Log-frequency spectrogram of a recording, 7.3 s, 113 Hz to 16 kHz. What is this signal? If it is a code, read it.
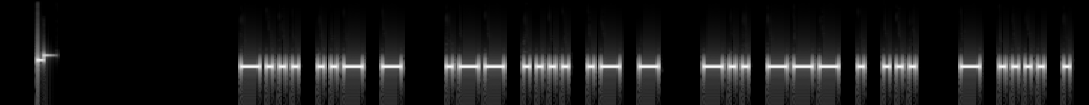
Morse code, heard as a keyed tone, about 28 wpm, 700 Hz. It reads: BUT WHAT DOES THE
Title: Sentences from Top 1000 Words - Review Part 2 - 28wpm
